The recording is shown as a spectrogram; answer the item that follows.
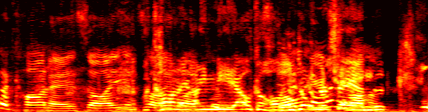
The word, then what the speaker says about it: AI: ai the somnium files is still on the xbox game pass and also it's pronounced i the somnium files oh really you know like your eye like a japanese word for love there's going to be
